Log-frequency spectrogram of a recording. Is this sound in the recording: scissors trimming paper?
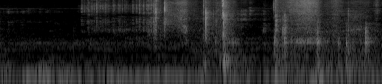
yes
